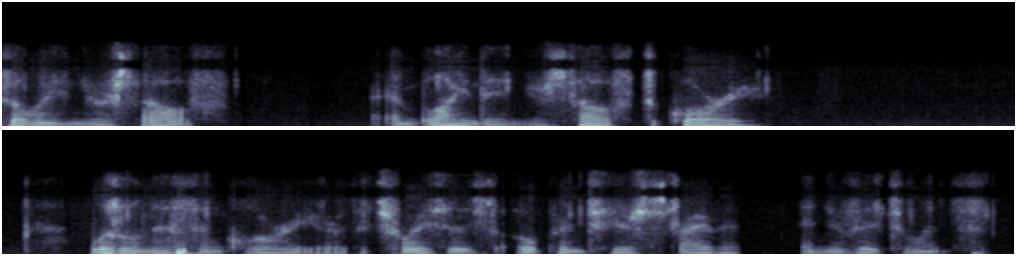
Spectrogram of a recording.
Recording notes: ACIM Daily Conference Call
